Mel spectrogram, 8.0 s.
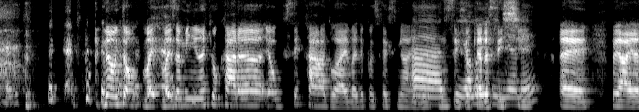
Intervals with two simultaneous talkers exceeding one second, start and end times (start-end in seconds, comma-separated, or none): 5.1-6.8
